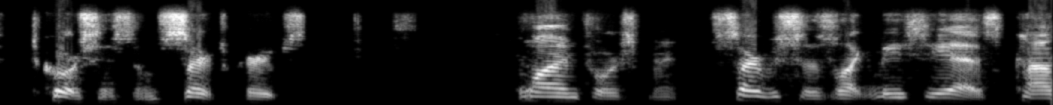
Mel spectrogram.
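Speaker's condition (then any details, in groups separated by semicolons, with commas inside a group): Facial paralysis after surgery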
